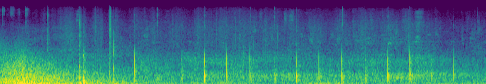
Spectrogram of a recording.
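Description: Heels click steadily on a stone floor in a large echoing hall.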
